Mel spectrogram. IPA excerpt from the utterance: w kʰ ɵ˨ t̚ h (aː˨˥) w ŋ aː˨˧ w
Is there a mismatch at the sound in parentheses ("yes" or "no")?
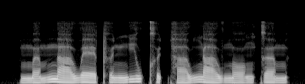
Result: no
